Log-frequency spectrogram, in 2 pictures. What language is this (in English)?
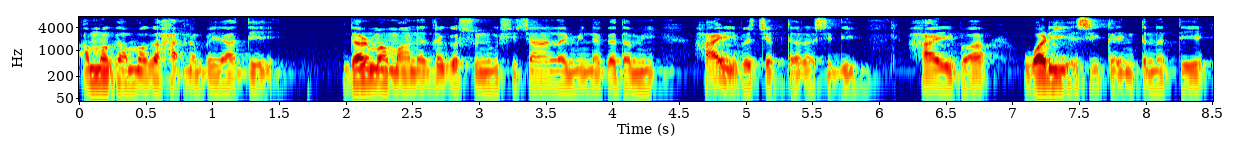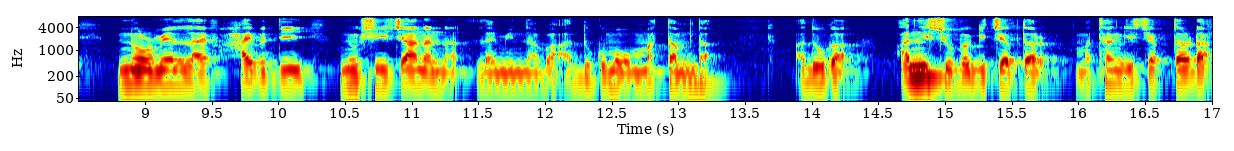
Manipuri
